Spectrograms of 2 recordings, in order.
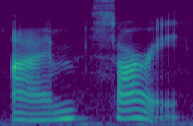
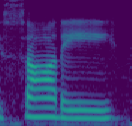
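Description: First: Slow teaching model. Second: Put-on "Sorry" said the toddler way, "sah-dee", with a d in place of the r. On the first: Shown as a demonstration. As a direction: slowly spell out sorry for a child, "I'm sorry" said in full. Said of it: "you say". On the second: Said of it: "And she'll say".

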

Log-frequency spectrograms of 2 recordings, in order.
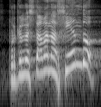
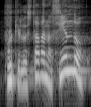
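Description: First: Laughing emphasis. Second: Said in the usual way. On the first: Shown as a demonstration. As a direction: laugh as you drive the point home.

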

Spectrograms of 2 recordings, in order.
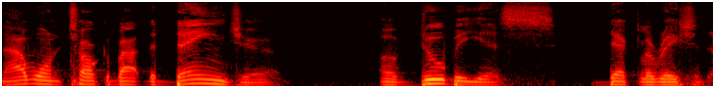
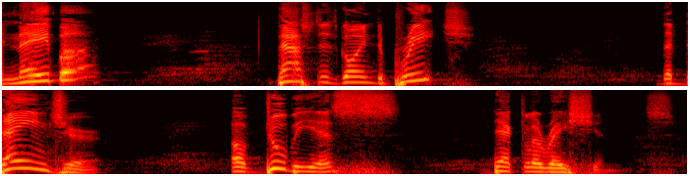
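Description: First: Said in the usual way. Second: High, loud voice through a mask. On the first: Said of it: "You have to enunciate". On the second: Pretend. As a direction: enunciate hard, as if through a mask. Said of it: "just use your masked voice".

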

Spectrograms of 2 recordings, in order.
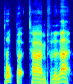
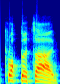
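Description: First: Learner's Yorkshire "proper time"; imitated Yorkshire accent. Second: Slow Yorkshire "proper time"; Yorkshire demonstration. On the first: Host tries what he was shown, Yorkshire imitation. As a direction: copy the northern English phrase. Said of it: "Like, that's what". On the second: Shown as a demonstration. Co-host shows how it goes, slow Yorkshire accent. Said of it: "So it's sort of like".

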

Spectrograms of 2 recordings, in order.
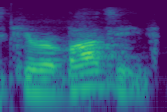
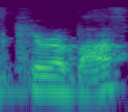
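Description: First: Kiribati said "kira-bah-tee"; "Kiribati" with "tee" sounded at the end; commonly heard pronunciation. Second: Kiribati said "kira-bahs"; "Kiribati" ending in an s sound; pronunciation as first learnt. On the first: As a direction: say Kiribati as it is spelt. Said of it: "all I ever hear anyone saying". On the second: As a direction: say Kiribati with no "tee" at the end. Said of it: "I learnt it as". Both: Shown as a demonstration.

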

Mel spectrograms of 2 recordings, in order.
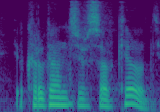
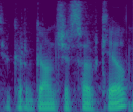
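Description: First: Quick, high reproach; high-pitched scolding. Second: Said in the usual way. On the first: Acted. Traveller telling himself off, high and quick scolding. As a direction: scold yourself in a raised pitch.

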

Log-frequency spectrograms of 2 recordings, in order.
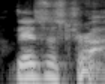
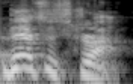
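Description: First: Said in the usual way. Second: Emphatic. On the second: Real, not acted. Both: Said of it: "I should have mentioned that".

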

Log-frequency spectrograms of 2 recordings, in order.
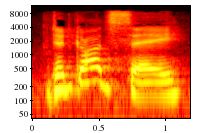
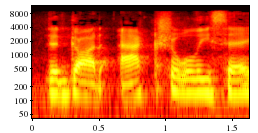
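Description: First: Said in the usual way. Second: "Did God actually say?" with a pointed push on "actually"; stress on actually. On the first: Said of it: "If I say". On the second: Shown as a demonstration. Pastor demos the serpent's challenge, stressing actually. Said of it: "There's more of an emphasis".

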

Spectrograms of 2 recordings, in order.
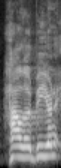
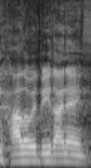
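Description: First: Said in the usual way. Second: A mock traditional recital of "thy name"; old-fashioned wording. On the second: Shown as a demonstration. Preacher mocking the old King James wording, low and stiff. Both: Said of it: "Isn't that better than".

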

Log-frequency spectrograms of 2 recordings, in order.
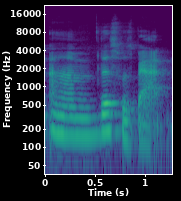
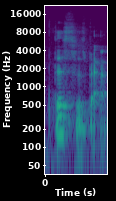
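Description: First: Said in the usual way. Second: This was bad breathed out softly with no voice; whispered. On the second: Real, not acted. Friend mourning her dog, whispering softly to the audience. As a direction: whisper the repeat as the grief sinks in. Repeats grief line twice.

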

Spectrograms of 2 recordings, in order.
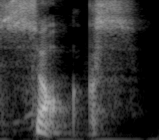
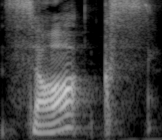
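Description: First: Socks with a short rounded British O; hard O. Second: Socks with a long AH vowel, like "sahks"; American vowel. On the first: Emigrant showing own way, socks with hard O. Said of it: "like, a hard O". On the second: Friend imitating American co-host, socks with long AH. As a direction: draw out "socks" slowly as "saahks". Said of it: "Because you say it, like, A U X". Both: Shown as a demonstration.

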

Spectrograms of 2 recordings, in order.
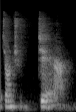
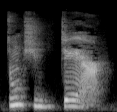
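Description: First: Hushed warning. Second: Slow warning. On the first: Ego clinging to identity, hushed. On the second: Ego clinging, drawn out. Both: Acted.

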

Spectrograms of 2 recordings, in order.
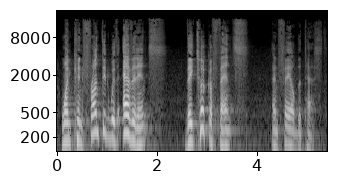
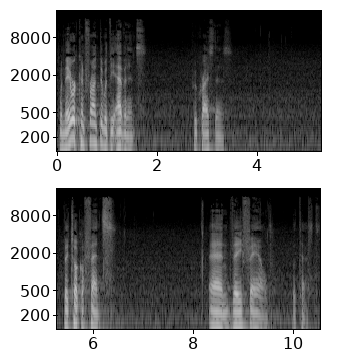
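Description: First: Each line measured and slow, stress on "took" and "failed"; slow rhyming recital. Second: Plain. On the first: Pastor reciting his rhyme to the congregation, slow and measured. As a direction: recite it like a poem, slowly, leaning on "took" and "failed". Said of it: "I think we're gonna put it this way". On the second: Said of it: "That's what I think happens here". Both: Shown as a demonstration.

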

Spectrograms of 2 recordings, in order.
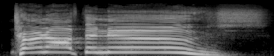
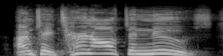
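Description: First: Drawn-out, high, loud order; slow shouted command. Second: Said in the usual way. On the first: Real, not acted. Preacher ordering the congregation, slow shout. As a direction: stretch every word out.

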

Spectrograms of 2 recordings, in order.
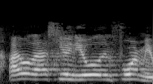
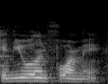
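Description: First: Higher and louder, God commanding Job; God demanding answers. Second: Said in the usual way. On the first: Acted. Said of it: "He's saying". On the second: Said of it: "Job said in reply to the Lord".

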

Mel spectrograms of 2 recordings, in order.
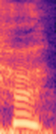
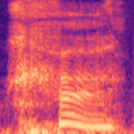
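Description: First: "h" sounded lightly, without the guttural rasp; plain h sound. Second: "ha" with a throat-clearing scrape at the start; drawn-out "ha", Hebrew guttural onset; hard guttural ch. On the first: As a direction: say "h" as a simple puff of air, like "ha". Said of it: "it's also not a h sound". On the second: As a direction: rasp the start of "ha" in the back of the throat. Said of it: "that hard". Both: Shown as a demonstration.

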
